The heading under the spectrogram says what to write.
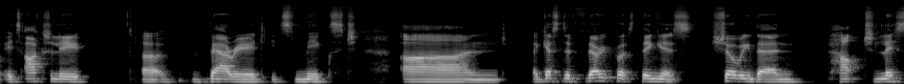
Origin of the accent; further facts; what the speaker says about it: Rio de Janeiro, Brazil; now in São Paulo, Brazil; nowadays my accent is completely mixed because I've been here in São Paulo for about 9 years, and I'm from Rio de Janeiro, which is a completely different city.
